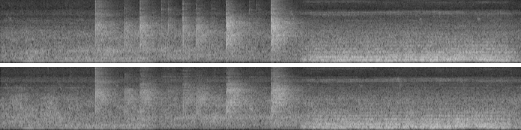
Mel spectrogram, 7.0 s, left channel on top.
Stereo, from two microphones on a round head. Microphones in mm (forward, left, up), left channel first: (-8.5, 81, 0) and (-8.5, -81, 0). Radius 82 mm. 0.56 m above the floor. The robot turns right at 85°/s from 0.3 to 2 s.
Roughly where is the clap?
Centre.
